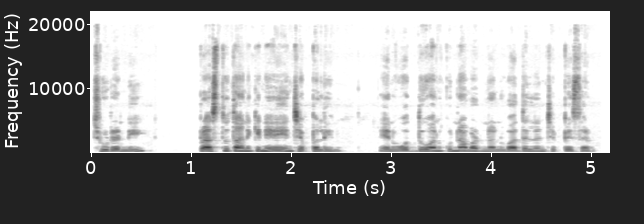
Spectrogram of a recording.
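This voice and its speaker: A woman's voice: medium pitch, fast talker, dark tone, dry recording, lightly acted. A woman voicing a naive, innocent young woman student who asks puzzled questions in an audio story. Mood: defensive. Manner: wide-eyed, puzzled questioning.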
